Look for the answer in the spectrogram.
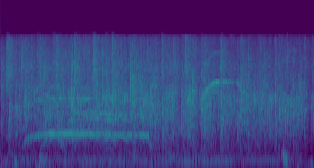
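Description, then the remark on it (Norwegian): Sustained audience applause for the panel, a dense, steady wash of many hands clapping at once, loud throughout with a few faint whistles rising above the crowd noise. “Da vil jeg at dere skal klappe ekstra godt for det fantastiske panelet vårt.”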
